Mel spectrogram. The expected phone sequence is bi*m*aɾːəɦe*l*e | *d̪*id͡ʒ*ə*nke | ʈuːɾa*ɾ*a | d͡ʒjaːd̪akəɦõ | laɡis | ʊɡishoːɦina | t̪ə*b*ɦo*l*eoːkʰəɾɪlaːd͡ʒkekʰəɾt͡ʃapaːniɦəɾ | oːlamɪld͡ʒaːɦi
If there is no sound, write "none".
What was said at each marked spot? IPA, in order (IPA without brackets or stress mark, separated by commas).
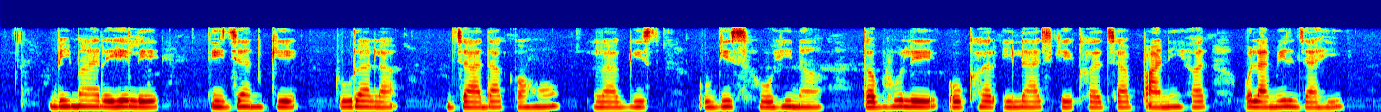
m, l, t̪, ə, l, b, l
